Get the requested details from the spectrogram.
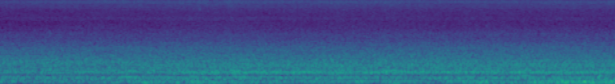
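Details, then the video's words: Backyard honey bee swarm before capture, giving an even, thick buzzing drone that holds at one level throughout, a broad hiss of many wingbeats with no clear pauses or other voices. "Capturing A Bee Swarm"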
